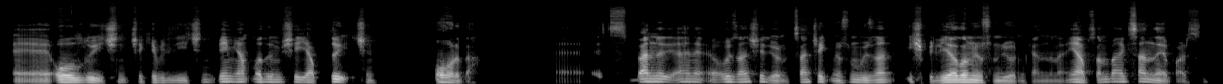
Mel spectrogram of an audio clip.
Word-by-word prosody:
eee, 75 +3 -4
olduğu 105 0 +6
için, 100 +3 -1
çekebildiği 95 -2 -7
için, 110 +5 -9
benim 130 0 +1
yapmadığım 120 -2 -2
bir - - -11
şeyi 110 -2 -1
yaptığı 110 +4 +2
için 305 +4 -3 0.6
orada. - - +2 1.3
Eee, 455 - -17
s - - -8
ben 135 0 +5
de 130 - +2
yani, 125 +2 -4
o 120 +4 -5
yüzden 125 0 -1
şey 130 +1 -4
diyorum; 85 -3 -5
"Sen 110 - -3
çekmiyorsun, 105 -1 -4
bu - - 0
yüzden 105 +2 -2
iş - - 0
birliği 95 +6 +6
alamıyorsun." 100 -5 +6
diyorum 80 -1 -5
kendime. 75 +5 -14
"Yapsan, 110 +1 0
belki 130 0 -4
sen 130 -6 0
de - - 0
yaparsın." 75 -5 -10
105 Hz, 170 wpm, -25 LUFS, 90-125 Hz, 1.3 s, olduğu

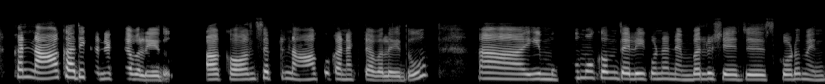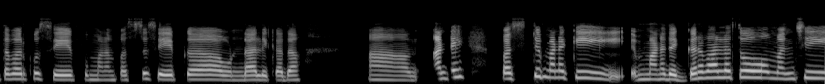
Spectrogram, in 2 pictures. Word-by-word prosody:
కానీ 345 0 +3
నాకది 320 +4 +6
కనెక్టవ్వలేదు. 235 - 0 0.4
ఆ - - +9 0.2
కాన్సెప్ట్ 250 +5 -1
నాకు 235 +4 -2
కనెక్టవ్వలేదు. 195 -6 -2 0.7
ఆహ్, 255 -2 +4
ఈ - - +1
ముక్కు 265 +7 -11
మొఖం 300 -1 -1
తెలికుండా 255 0 0
నెంబర్‌లు 245 +3 -2
షేర్ 230 -2 0
జేసుకోవడం 230 +2 -2
ఎంతవరకు 245 +4 -2
సేఫు. 215 -1 +1
మనం 210 0 -9
ఫస్ట్ 210 +5 -6
సేఫ్‌గా 225 0 +2 0.3
ఉండాలి 205 +1 -1
కదా! 210 +1 -1 0.8
ఆహ్, 205 -2 -4 0.2
అంటే 275 +6 +3 0.5
ఫస్ట్ 265 - 0
మనకి 310 -1 +2 0.6
మన 235 0 +2
దగ్గర 220 +7 +2
వాళ్ళతో 315 +1 +3 0.3
మంచి 260 +4 -1
245 Hz, 110 wpm, -24 LUFS, 215-270 Hz, 0.8 s, ఆ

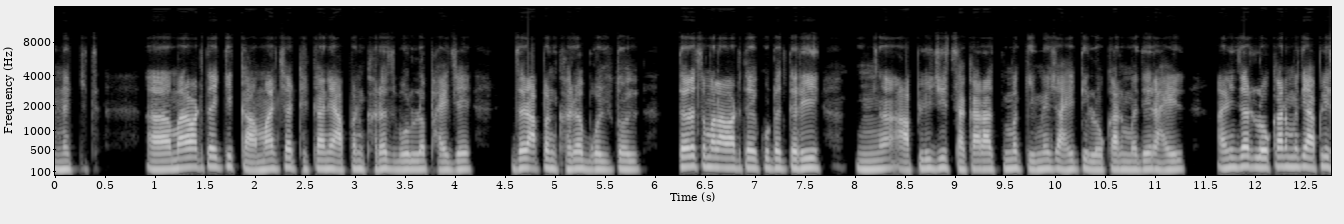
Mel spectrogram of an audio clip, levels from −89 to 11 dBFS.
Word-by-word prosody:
नक्कीच. 140 0 -6 0.5
अ, 140 +1 +4
मला 160 +3 +5
वाटतंय, 175 0 +2
की 185 - -3
कामाच्या 140 +4 +1
ठिकाणी 145 +2 0
आपण 145 +2 +1
खरंच 145 0 -2
बोललं 140 +1 0
पाहिजे. 135 +2 -1 0.5
जर 160 +1 +4
आपण 150 +1 +2
खरं 150 +1 +1
बोलतो 140 0 -2 0.4
तरच 180 +1 +4
मला 175 -2 +4
वाटतंय 160 0 +2
कुठेतरी 155 0 +1
अं, 145 -2 -5
आपली 155 0 -1
जी 165 +2 -1
सकारात्मक 140 +1 0
इमेज 145 +2 -2
आहे 140 -1 +1
ती 150 - -2
लोकांमध्ये 135 +1 -1
राहील. 135 +1 0 0.3
आणि 160 +3 -1
जर 185 +1 +4
लोकांमध्ये 175 +2 +3
आपली 170 +2 +2
145 Hz, 150 wpm, -17 LUFS, 140-160 Hz, 0.5 s, मला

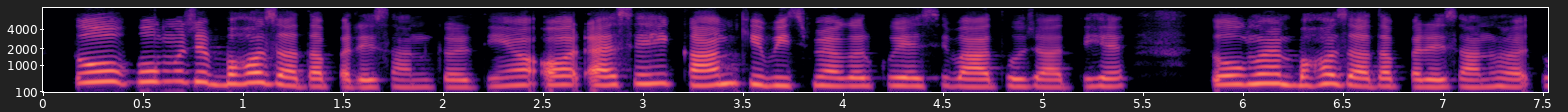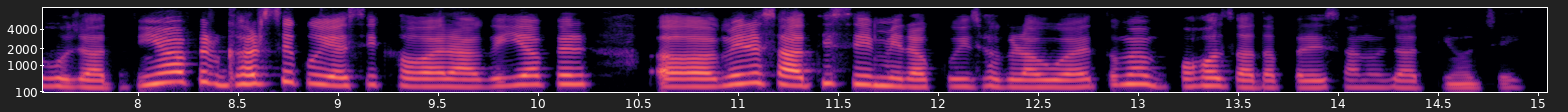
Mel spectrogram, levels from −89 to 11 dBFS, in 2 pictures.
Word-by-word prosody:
तो 355 +2 +6
वो 360 0 +4
मुझे 360 -1 0
बहुत 325 +3 +5
ज़्यादा 240 -6 +2
परेशान 210 -1 -5
करती 205 +2 -7
हैं। 255 +2 -2
और 270 +1 +2
ऐसे 270 +3 0
ही 310 +1 +1
काम 265 +4 +4
के 280 -3 +1
बीच 250 +1 -2
में 250 - +1
अगर 240 0 -1
कोई 245 +1 -1
ऐसी 235 +1 -3
बात 220 -2 +1
हो 225 - 0
जाती 215 0 -6
है 230 0 -2 0.4
तो 280 +1 +4
मैं 300 -1 +5
बहुत 285 +4 +2
ज़्यादा 230 -3 +2
परेशान 215 -1 -3
हो 215 -1 -2 0.2
हो 230 - -1
जाती 200 -2 -4
हूँ। - - +4
या 345 +1 +6
फिर 360 - +1
घर 290 +3 +4
से 300 +5 -2
कोई 300 -4 -2
ऐसी 255 +2 -1
ख़बर 225 -3 -1
आ 215 -1 +1
गई 230 +2 -7
या 280 0 +2
फिर 285 0 +1 0.4
अ, 220 0 +4
मेरे 305 +4 +3
साथी 270 -1 +3
से 280 -1 -2
मेरा 230 -4 0
कोई 220 +1 -9
झगड़ा 215 -2 -5
हुआ 205 0 -2
है 210 - -3
तो 245 +5 -13
मैं 290 0 +1
बहुत 235 +1 -2
ज़्यादा 200 -2 -5
परेशान 195 +1 -9
हो 200 - -16
जाती 195 - -12
हूँ। 95 0 -8
जी। 100 +1 -22
235 Hz, 240 wpm, -24 LUFS, 215-280 Hz, 0.4 s, तो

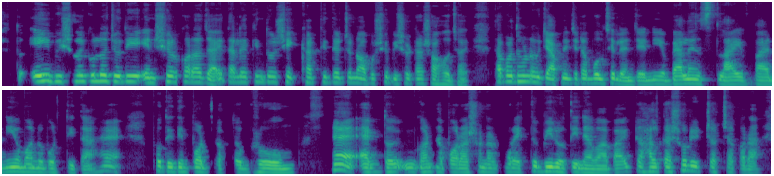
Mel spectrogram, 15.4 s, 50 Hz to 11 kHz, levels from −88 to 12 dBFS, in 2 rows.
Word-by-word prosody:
তো - - -11 0.2
এই 200 - +7
বিষয়গুলো 185 +2 +2
যদি 180 +1 +5 0.2
এনশিওর 165 +4 +1
করা 165 -2 +1
যায়, - - +3
তাহলে 165 - -2
কিন্তু 170 0 -3
শিক্ষার্থীদের 155 -1 -3
জন্য 150 -1 -2
অবশ্যই 135 +1 -7
বিষয়টা 130 +1 -5
সহজ 110 -3 -2
হয়। 85 - -8 0.2
তারপরে 180 -1 +2
ধরুন 185 0 +2
ওই 160 - 0
যে - - +6
আপনি 140 - -1
যেটা 140 0 -2
বলছিলেন 125 -5 +2
যে, 105 - 0
নিউ 115 -1 -2
বেলেন্স 120 0 +2 0.2
লাইফ 110 +1 +1
বা 110 - 0
নিয়মানুবর্তিতা, 115 -4 0
হ্যাঁ? - - -3 0.4
প্রতিদিন 125 -3 +1
পর্যাপ্ত 120 -2 -3 0.2
ঘুম, 105 -3 +4 0.5
হ্যাঁ? 175 - +7 0.2
১-২ 115 +1 -1 0.2
ঘন্টা 120 +1 -3
পড়াশোনার 110 0 -2
পর, 115 - -6
একটু 145 - -3
বিরতি 125 -2 +5
নেওয়া 100 -1 0
বা 110 - -3
একটু 125 - -7
হালকা 125 0 +1
শরীর 150 -4 +2
চর্চা - - -6
করা। - - -4
125 Hz, 180 wpm, -23 LUFS, 115-155 Hz, 0.5 s, এই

